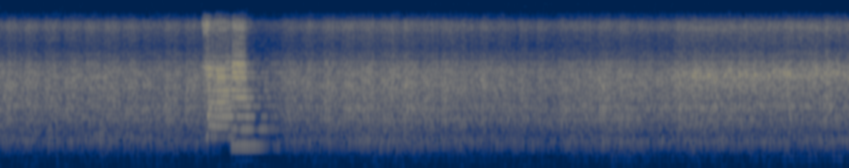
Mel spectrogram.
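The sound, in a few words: train passing by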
